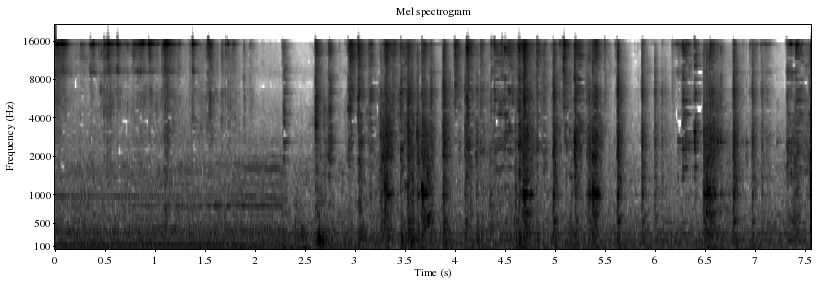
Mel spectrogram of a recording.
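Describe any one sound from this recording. Coins clink and clatter in a coin pusher machine.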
